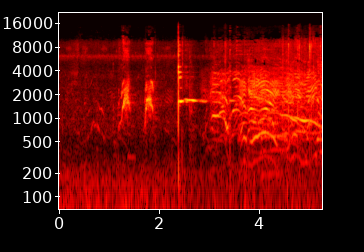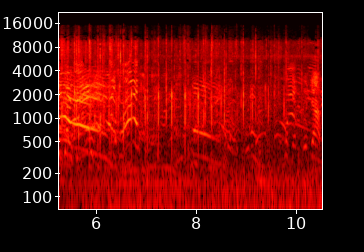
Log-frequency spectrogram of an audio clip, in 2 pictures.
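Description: A metal baseball bat hits a pitched ball about two and a half seconds in: a sharp ping that rings briefly. It is followed by several voices yelling and cheering for a few seconds.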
